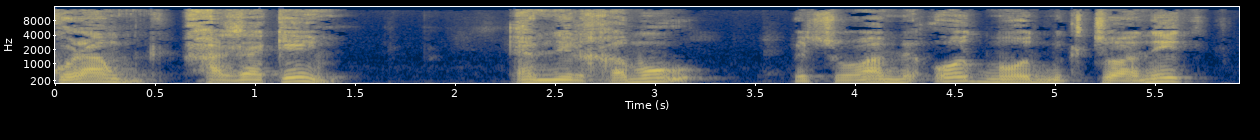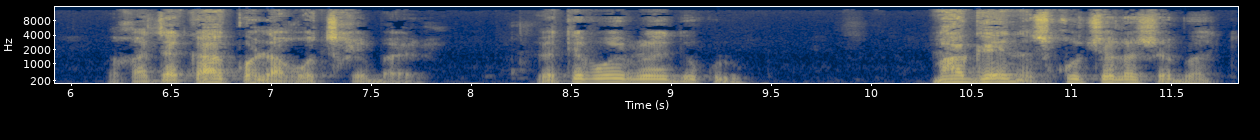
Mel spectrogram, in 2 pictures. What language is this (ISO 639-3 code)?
heb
